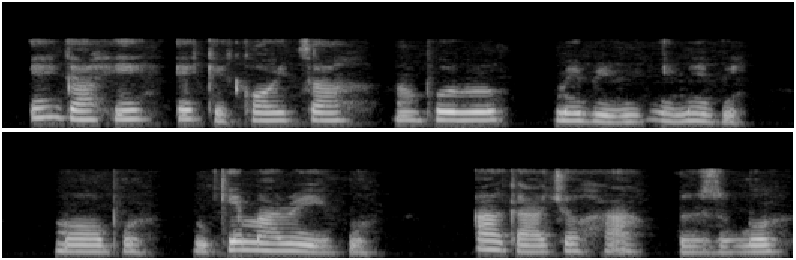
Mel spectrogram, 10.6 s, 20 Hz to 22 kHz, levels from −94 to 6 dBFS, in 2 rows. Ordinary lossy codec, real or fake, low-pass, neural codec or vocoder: none; real; 7.2 kHz; none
